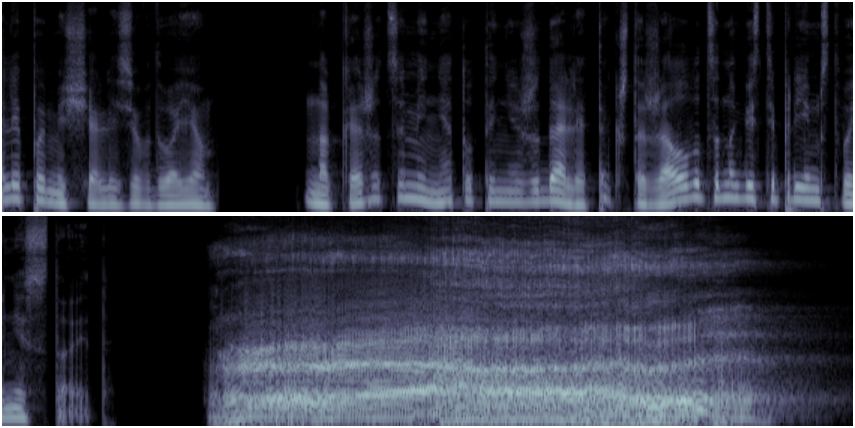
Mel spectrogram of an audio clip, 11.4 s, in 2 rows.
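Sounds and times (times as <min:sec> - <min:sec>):
speech: 0:00.0 - 0:10.8
angry creature's rumbling roar: 0:07.0 - 0:11.2.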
